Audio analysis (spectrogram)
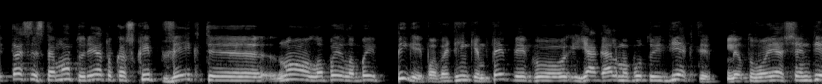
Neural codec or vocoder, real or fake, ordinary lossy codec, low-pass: none; real; MP3, 48 kbps; 10.8 kHz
